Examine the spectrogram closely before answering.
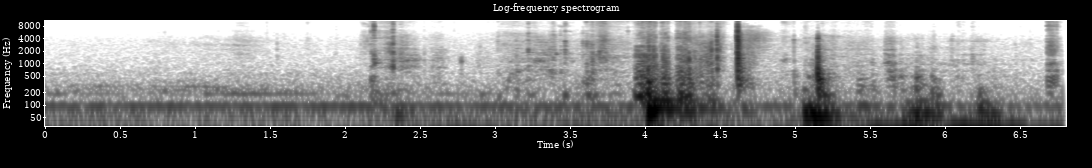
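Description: Fishing rod and tackle handled on a fibreglass bass boat deck: light clicks at first, then several loud thumps and scrapes as a rod is picked up off the deck. A low steady hum runs underneath.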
